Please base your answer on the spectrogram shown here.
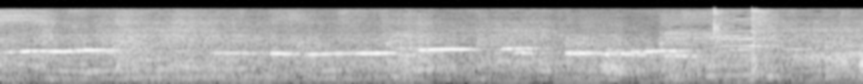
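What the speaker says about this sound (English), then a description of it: "I don't know why we're all whistling." Several people whistle together in a wavering, tuneful line that comes and goes over a few seconds, with faint chatter and background noise underneath.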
